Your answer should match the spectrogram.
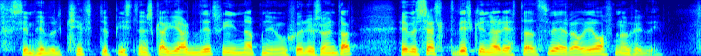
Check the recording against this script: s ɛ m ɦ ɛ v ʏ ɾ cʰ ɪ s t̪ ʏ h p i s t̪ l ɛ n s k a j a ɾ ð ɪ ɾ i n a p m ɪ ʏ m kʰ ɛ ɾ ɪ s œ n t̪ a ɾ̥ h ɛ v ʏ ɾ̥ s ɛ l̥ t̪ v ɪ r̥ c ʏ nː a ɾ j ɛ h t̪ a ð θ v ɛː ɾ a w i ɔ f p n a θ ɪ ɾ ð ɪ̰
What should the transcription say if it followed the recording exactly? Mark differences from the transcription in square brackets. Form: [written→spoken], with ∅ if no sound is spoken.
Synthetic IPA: s ɛ m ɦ ɛ v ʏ ɾ cʰ ɪ [s→f] t̪ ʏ h p i s t̪ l ɛ n s k a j a ɾ ð ɪ ɾ i n a p [m→n] ɪ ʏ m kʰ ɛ ɾ ɪ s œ n t̪ a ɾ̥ h ɛ v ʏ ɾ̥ s ɛ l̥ t̪ v ɪ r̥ c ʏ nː a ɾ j ɛ h t̪ a ð θ v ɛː ɾ a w i ɔ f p n a [θ→f] ɪ ɾ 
